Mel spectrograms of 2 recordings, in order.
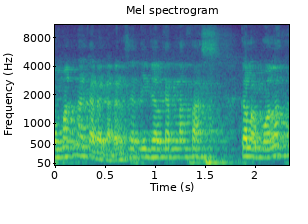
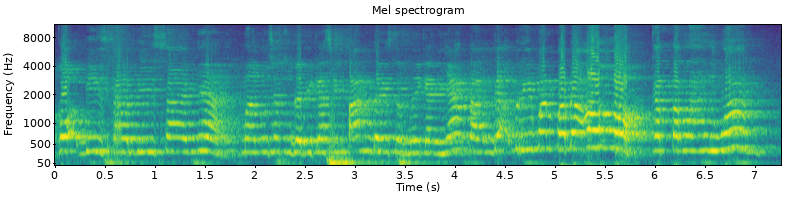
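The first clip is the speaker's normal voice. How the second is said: high, incredulous reproach, building loud; outraged jibe ending in a drawn-out verdict; scathing sarcasm; 8 semitones higher, 5 dB louder than usual. Acted. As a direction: marvel indignantly at their disbelief. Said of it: "Itu sindiran Allah".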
